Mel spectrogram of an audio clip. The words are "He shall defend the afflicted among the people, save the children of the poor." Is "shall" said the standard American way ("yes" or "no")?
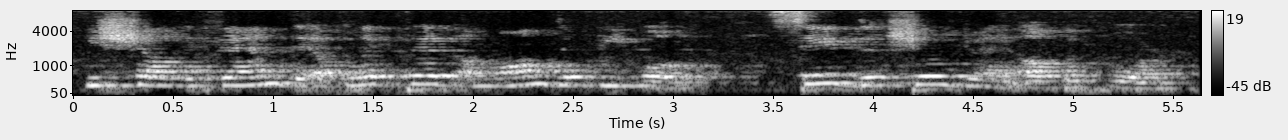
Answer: yes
